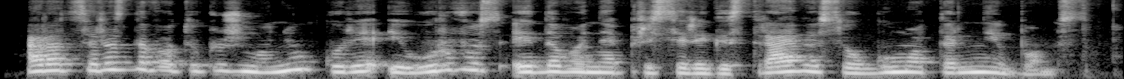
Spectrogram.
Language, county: Lithuanian, Klaipėda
